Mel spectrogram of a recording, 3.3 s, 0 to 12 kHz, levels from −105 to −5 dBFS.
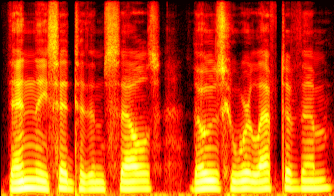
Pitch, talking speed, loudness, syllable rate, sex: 135 Hz, 195 wpm, -17 LUFS, 5.2 syllables/s, male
